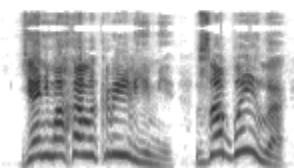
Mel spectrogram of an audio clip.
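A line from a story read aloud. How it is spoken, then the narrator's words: Cheerful explanation. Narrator (Russian): весело объяснила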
